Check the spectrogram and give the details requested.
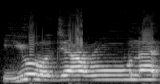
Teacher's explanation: یہ را موٹا کریں گے کیونکہ را ساکن سے پہلے پیش ہے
